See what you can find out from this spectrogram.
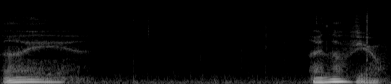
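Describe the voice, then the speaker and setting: A man voicing a brooding, lovesick young anime villain in an intimate ASMR roleplay, husky and breathy with halting, hesitant delivery that often sinks toward a whisper. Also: fairly low pitch, dark tone, a little hiss or hum, full character voice. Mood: tender, confused.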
